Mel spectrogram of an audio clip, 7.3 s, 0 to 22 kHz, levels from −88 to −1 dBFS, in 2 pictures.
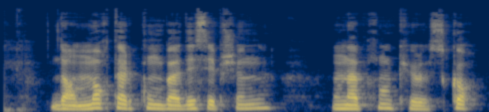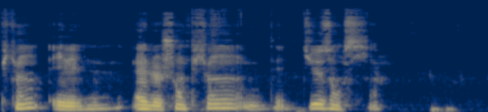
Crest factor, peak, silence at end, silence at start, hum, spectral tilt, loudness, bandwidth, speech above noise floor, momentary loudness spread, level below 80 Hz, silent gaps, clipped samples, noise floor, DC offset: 20 dB; -2 dBFS; 0.25 s; 0.05 s; none; -6 dB/octave; -23 LUFS; 15.5 kHz; 23 dB; 15 LU; -60 dBFS; none; under 0.1%; -45 dBFS; under 0.1%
